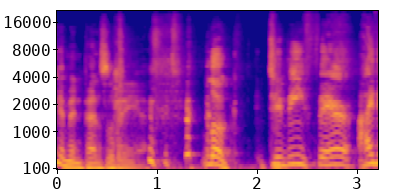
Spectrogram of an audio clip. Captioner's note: laugh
